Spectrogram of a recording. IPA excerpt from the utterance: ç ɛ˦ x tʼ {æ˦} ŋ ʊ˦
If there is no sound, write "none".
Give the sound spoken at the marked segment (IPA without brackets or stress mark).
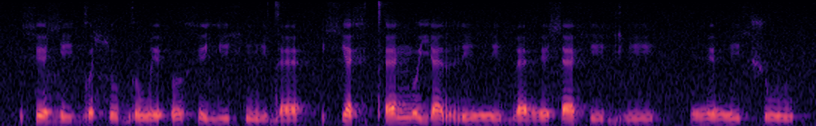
ɛ˦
